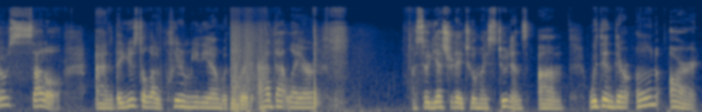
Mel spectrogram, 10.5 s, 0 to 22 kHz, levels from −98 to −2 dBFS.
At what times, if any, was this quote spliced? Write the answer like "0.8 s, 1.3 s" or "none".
3.4 s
